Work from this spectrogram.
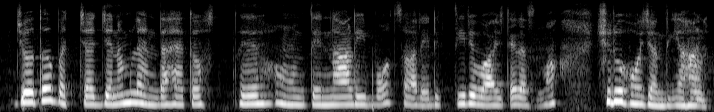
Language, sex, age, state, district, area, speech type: Punjabi, female, 30-45, Punjab, Ludhiana, urban, spontaneous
